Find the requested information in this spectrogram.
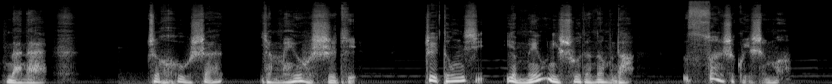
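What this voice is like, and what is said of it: Quiet, hushed question. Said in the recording (Chinese): “小声的问”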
